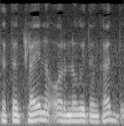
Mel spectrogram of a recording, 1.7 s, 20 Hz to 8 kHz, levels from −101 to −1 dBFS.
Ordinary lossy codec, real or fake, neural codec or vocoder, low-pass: MP3, 48 kbps; real; none; 7.2 kHz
